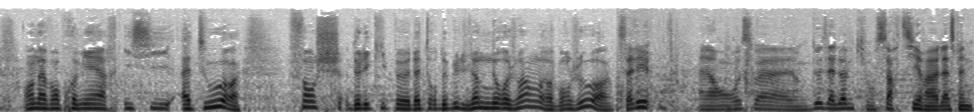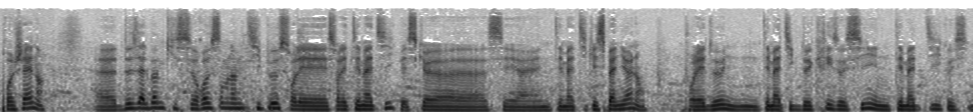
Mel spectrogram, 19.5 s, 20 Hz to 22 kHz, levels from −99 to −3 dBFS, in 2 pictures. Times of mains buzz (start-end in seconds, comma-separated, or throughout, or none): none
